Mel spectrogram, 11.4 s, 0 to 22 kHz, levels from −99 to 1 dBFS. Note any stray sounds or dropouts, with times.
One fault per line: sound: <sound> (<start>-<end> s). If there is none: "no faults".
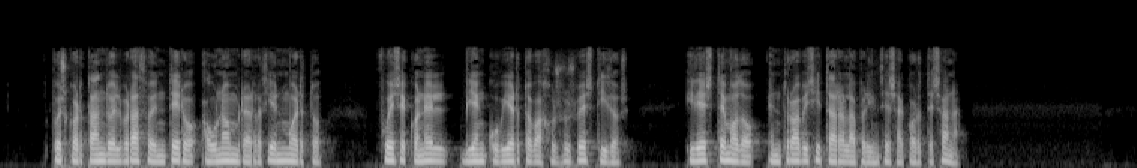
no faults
